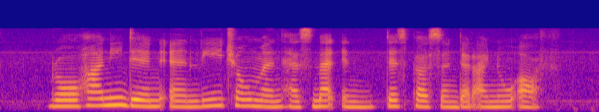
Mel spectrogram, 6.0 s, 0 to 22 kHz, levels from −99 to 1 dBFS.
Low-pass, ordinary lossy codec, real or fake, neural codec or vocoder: none; none; real; none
